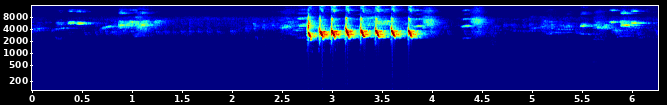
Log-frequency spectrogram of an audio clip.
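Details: Kapas tembak (Olive-winged bulbul), clear recording with pauses: soft scattered twitters around one loud burst of about nine rapid, sharp chattering notes.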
